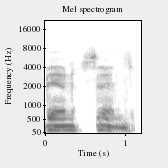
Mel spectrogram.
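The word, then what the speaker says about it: Vincennes: And it is pronounced Van Sins V I N S I Ns.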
